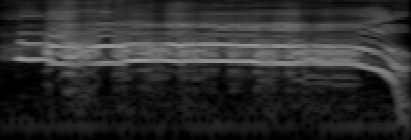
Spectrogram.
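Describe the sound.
A person imitates a rooster crowing: one loud, drawn-out, nasal call that holds a steady high pitch for about two seconds, then drops sharply at the end.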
